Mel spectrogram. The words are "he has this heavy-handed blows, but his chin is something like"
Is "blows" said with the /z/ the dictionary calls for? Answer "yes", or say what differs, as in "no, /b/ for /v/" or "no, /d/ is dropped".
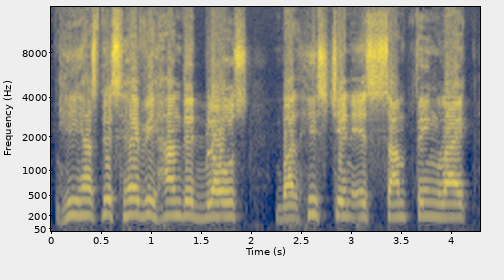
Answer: no, /s/ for /z/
